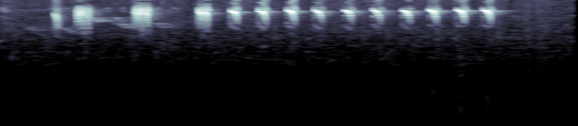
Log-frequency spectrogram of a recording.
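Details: Velvet-fronted nuthatch, known locally as rambatan doraemon, kept as a cage bird, in a training recording for songbirds: a few rough, buzzy chips, then about a dozen sharp, high, clipped notes repeated evenly about six times a second.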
